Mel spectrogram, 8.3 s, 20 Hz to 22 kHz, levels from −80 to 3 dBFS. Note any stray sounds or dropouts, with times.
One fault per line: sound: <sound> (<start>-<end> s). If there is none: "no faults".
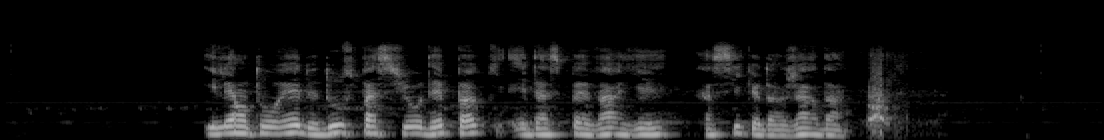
sound: bark (6.5-6.8 s)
